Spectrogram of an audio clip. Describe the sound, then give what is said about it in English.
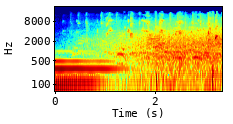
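Playoff basketball crowd noise from a first-round Game 2 between the Warriors and the Clippers in Oakland: after a brief held tonal chord, a steady arena roar follows, with a few sharp ball bounces. “There is Curry with his first shot. It's the first round of the playoffs. Game 2 in Oakland against the LA Clippers.”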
